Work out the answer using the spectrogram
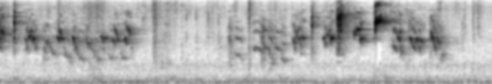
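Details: Pet budgerigars chirping while eating: busy, warbled chatter of short buzzy and whistled notes that rise and fall quickly, almost continuous for most of the stretch, with a sharper squeak near the end over a faint low room hum.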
